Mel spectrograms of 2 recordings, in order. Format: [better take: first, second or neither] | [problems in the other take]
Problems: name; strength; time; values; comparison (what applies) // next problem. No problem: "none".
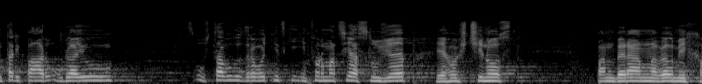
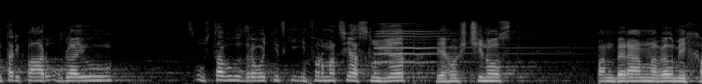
first | background sound (Keyboard (musical)); 13 dB below the speech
